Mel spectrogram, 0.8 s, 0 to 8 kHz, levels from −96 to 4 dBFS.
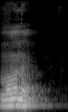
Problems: low volume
